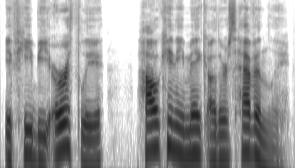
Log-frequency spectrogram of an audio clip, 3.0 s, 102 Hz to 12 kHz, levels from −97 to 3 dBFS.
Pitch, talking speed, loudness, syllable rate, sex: 140 Hz, 205 wpm, -19 LUFS, 5.9 syllables/s, male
